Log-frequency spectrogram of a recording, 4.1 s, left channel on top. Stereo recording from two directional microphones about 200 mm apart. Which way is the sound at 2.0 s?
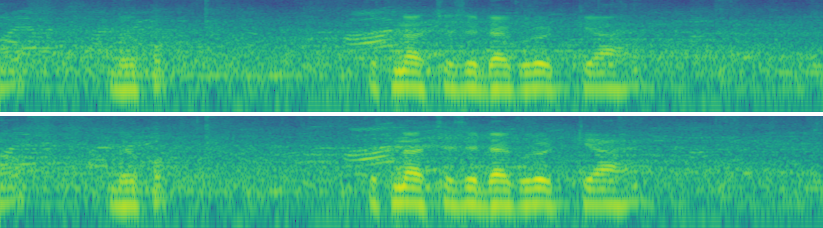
15° right (ahead or behind).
